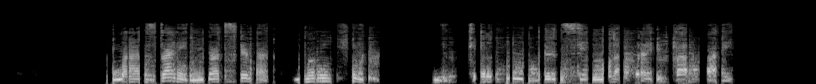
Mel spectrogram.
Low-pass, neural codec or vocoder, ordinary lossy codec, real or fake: 7.2 kHz; codec, 44.1 kHz, 1.7 kbps, Pupu-Codec; MP3, 32 kbps; fake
